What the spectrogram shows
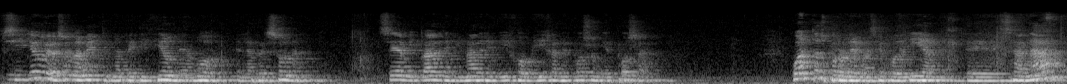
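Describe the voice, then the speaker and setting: A woman's voice: lowish voice, moderate pace, warm tone. A woman from teaching a spiritual class to a group, asking them questions and repeating lists of examples. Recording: very echoey room, distant mic, faint hiss.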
